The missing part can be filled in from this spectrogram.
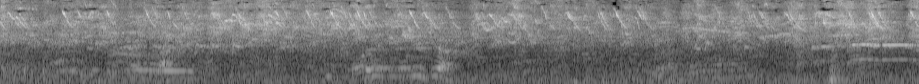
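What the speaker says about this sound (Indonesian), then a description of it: "Di sini ada burung perkutut" White and cemani perkutut zebra doves call inside a bird shop: soft coos and scattered chirps mixed with a busy, steady background of other birds and voices.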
